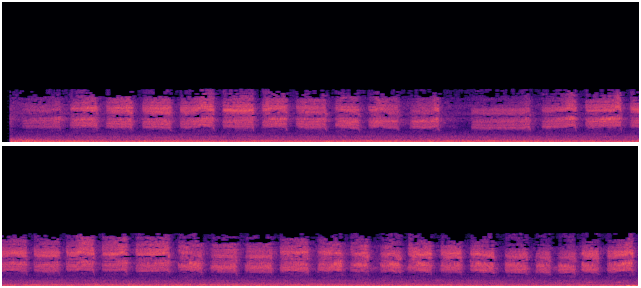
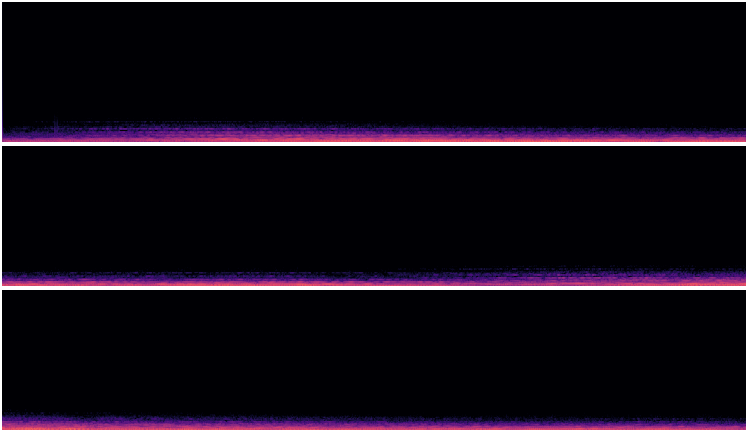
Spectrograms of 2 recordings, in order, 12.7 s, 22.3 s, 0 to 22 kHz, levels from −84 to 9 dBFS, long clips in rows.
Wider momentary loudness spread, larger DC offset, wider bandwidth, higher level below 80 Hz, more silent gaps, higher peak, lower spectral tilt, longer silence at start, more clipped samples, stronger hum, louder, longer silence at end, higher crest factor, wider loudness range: second, 4 LU vs 10 LU; neither; first, 8.8 kHz vs 3.3 kHz; first, -34 dBFS vs -66 dBFS; neither; first, -8 dBFS vs -16 dBFS; second, -3 dB/octave vs -12.5 dB/octave; about the same, 0.05 s vs 0 s; neither; neither; first, -24 LUFS vs -32 LUFS; about the same, 0 s vs 0 s; about the same, 18 dB vs 16 dB; second, 2 LU vs 5 LU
